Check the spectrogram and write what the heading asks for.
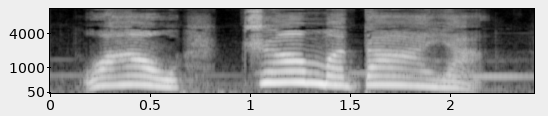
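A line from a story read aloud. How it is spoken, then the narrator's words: Amazed exclamation. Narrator (Chinese): 小拖船……惊叹道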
